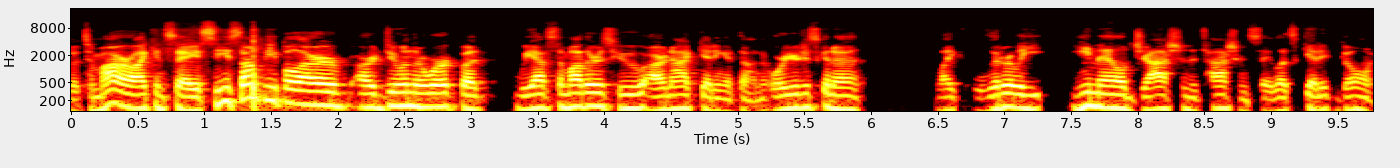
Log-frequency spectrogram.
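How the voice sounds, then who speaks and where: Somewhat breathy, fairly high-pitched male voice at a fairly quick pace against a quiet background. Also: ordinary pitch variation. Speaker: webinar presenter. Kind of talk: webinar tutorial. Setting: online webinar. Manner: fast; casual.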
